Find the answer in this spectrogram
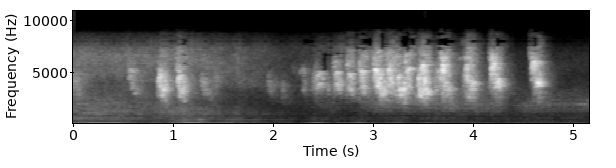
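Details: Lively morning sparrows at a window-mounted feeder, loud chirps quickening into a rapid, overlapping twitter over a constant low droning hum.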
